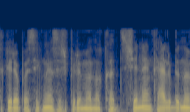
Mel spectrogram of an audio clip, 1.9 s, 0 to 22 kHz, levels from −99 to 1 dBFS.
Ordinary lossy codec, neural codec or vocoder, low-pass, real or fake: AAC, 32 kbps; none; 7.2 kHz; real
